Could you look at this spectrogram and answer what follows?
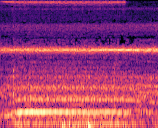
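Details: Electric scooter hub motor spinning after the cover (hood) was opened and reinstalled to cure a rubbing noise, magnet left in place; smooth, steady constant-pitch electric whine with no scraping or rubbing; spins freely, healthy.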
